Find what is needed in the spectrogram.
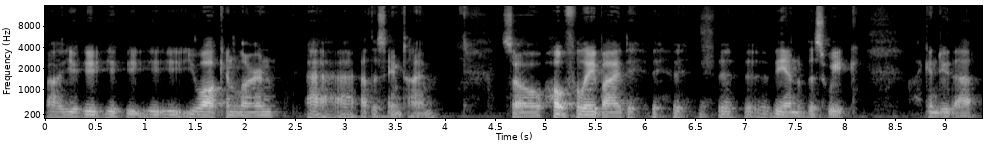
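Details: Adult male speech-language pathologist who has stuttered since age eight (about 26 years), with speech therapy off and on until his early 20s, speaking without fluency strategies; blocks with throat tension and frequent repetitions; stuttering.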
